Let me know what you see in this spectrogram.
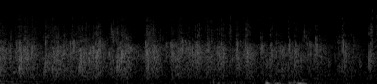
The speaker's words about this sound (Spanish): Vamos, alguien den un aplauso fuerte al Señor. Vamos, den un aplauso fuerte al Señor como si usted lo creyera.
